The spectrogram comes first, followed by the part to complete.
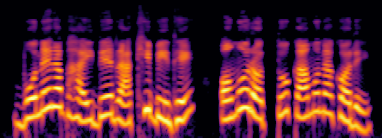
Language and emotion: Bengali, neutral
